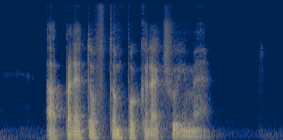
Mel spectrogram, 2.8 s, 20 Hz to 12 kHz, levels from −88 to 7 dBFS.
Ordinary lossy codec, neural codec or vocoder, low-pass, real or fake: AAC, 64 kbps; codec, 24 kHz, 0.5 kbps, DualCodec; 10.8 kHz; fake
